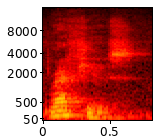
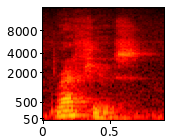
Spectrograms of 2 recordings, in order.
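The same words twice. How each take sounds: First: It is said with the noun pronunciation. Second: It is said with the noun pronunciation.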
